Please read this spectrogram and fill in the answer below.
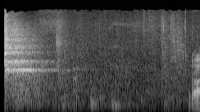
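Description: Metal baseball bat struck once, giving a high ringing ping that fades within about half a second, followed by a few faint soft knocks.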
